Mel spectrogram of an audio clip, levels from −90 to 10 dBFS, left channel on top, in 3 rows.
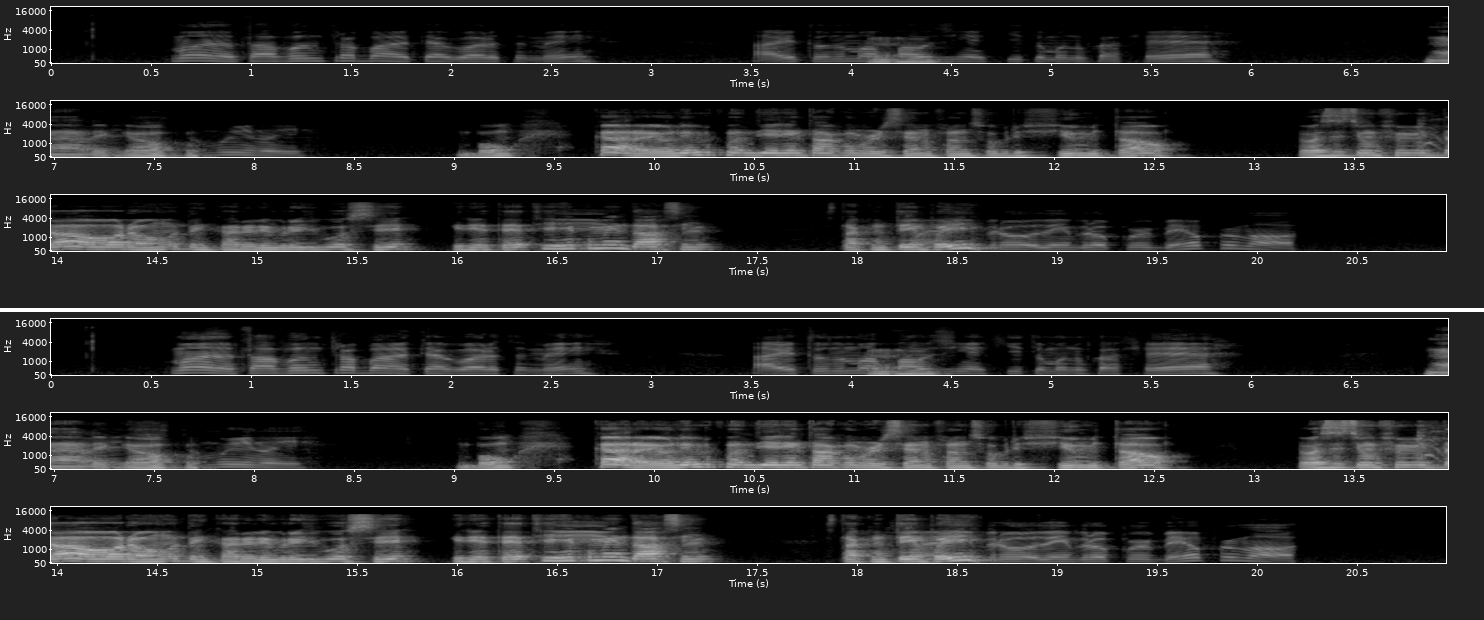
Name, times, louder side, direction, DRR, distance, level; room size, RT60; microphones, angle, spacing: voice 1, 0.6-2.8 3.5-5.9 7.0-8.3 13.8-14.0 16.4-17.1 18.2-20.2, right 4 dB, 75° right, 1.9 m, -46 dB
voice 2, 4.1-4.4 6.9-7.8 9.0-12.6 13.2-17.3 17.9-18.7, right 4 dB, 25° right, 0.4 m, -31 dB
head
